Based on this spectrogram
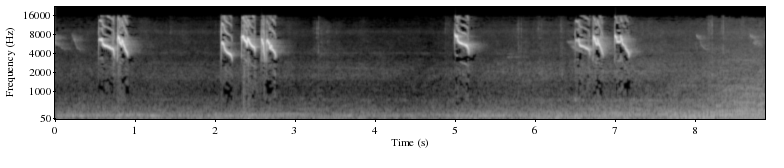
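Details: Oriental white-eye (pleci) in lively song: four separated bursts of sharp, high-pitched twittering, each a few falling notes, spaced a second or more apart, with faint rumbling noise building near the end.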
